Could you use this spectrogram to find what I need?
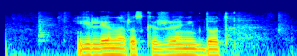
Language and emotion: Russian, neutral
